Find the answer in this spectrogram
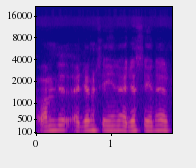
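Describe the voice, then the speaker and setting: A man with a Trinidadian accent, from Trinidad and Tobago, hosting a casual livestream chat in a relaxed way and reading out viewers' comments. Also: on the high side, brisk, dull audio. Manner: relaxed, reads comments aloud. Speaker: livestream host.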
